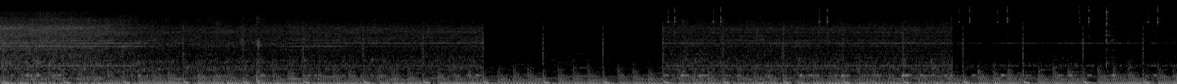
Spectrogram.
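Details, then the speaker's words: Sovol SV06 Plus 3D printer printing, audio unfiltered. Soft, steady motor hum with light stepping patter as the head moves, and no scraping or grinding. Normal printing noise, reasonable for its price range. "don't know about you but that sounds perfectly reasonable for a 3D printer in this price range"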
